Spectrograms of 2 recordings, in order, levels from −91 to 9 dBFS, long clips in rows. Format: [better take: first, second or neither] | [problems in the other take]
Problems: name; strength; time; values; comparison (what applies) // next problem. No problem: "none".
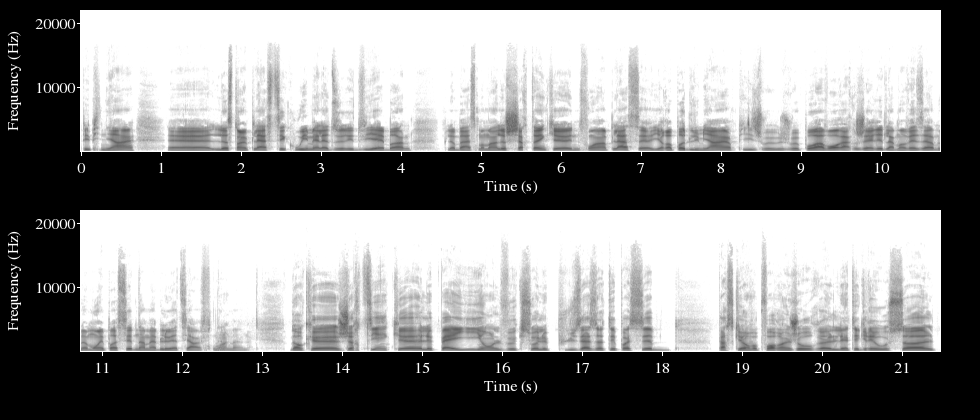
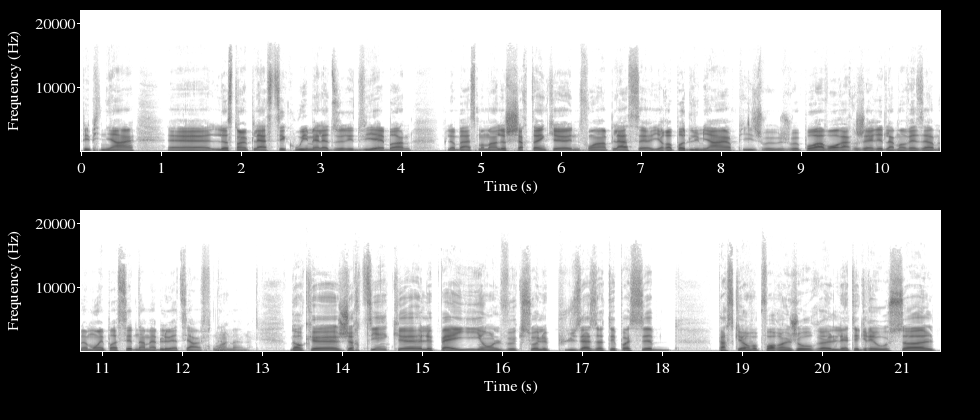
second | thin; somewhat; fading below 300 Hz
